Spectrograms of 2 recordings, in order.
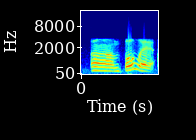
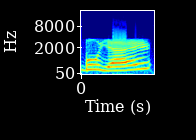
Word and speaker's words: Bulleit: And I saw someone handed me a note, and it said bullet on it. But I had no idea that that was how you pronounce a bourbon that's spelled B-U-L-L-E-I-T.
